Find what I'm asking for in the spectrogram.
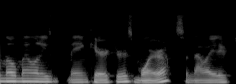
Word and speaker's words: Moira: Moria, I kept saying, or something like that. So he goes, it sounds like the word soy sauce. I'm like, soy sauce? What the fuck is this guy talking about? You know? And he's, think about it. He goes, Moy, soy.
